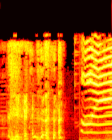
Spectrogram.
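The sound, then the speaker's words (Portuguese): A cat biting the microphone meows loudly and close to it: one long, wavering meow, then a short pause before a second drawn-out, steady-pitched meow. No one speaks. “Nossa, o gato tá mordendo meu microfone.”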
